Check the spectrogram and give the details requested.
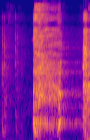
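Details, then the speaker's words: Adult who is sick of coughing and reports chest pain from coughing so much gives a harsh, forceful cough, with a second cough beginning at the clip's end; cough. "Excuse me, y'all. I'm so sick of coughing. I didn't cough so much, my chest hurt. Like, it literally hurts my chest cavity to cough."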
